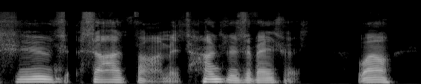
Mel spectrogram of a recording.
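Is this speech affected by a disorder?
Yes: throat cancer, tumor through tongue, attached to epiglottis; throat cancer three times, radiation with molded mask, chemo, checkups at Erlanger Medical Center Chattanooga; voice affected by cancer, eating issues from tongue tumor, still talks at length.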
